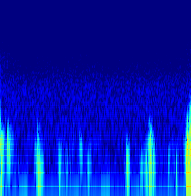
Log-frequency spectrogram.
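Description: Near silence in a pause of speech, with a few faint, short low sounds.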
